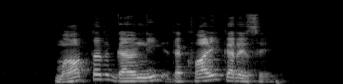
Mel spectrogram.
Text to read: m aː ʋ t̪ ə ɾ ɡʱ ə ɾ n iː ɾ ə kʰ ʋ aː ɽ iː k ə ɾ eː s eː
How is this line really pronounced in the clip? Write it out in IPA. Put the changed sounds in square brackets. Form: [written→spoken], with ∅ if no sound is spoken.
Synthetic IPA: m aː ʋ t̪ ə ɾ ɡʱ ə ɾ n iː ɾ ə kʰ ʋ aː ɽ iː k ə ɾ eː s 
